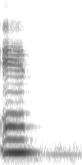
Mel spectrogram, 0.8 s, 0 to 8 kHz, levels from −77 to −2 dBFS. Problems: none marked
